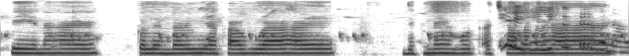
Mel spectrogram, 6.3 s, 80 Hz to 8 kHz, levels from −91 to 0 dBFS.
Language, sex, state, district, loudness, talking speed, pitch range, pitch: Hindi, female, Bihar, Purnia, -19 LUFS, 115 wpm, 220-230 Hz, 225 Hz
